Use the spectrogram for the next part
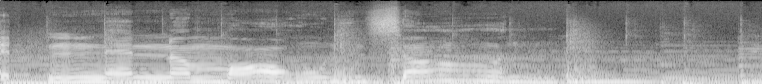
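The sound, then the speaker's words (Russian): The original recording of a vintage soul song plays loud and full, a smooth sung voice gliding over a steady band with bass, guitar and horns, the music continuous throughout with no one talking. “Вот как звучал оригинал.”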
